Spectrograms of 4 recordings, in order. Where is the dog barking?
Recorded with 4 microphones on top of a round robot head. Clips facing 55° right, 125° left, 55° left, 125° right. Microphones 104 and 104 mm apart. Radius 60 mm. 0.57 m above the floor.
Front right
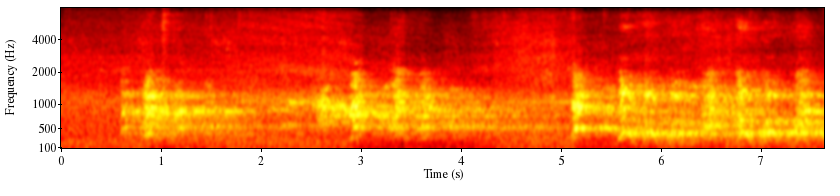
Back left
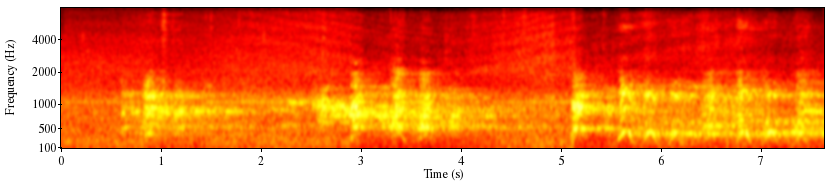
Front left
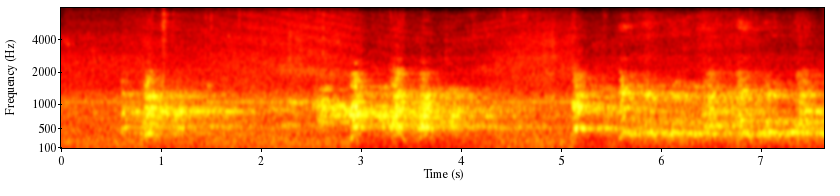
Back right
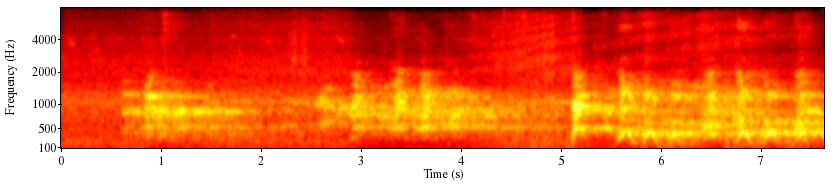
40° left, 2.5 m; by 7.5 s 155° right, 2.5 m.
